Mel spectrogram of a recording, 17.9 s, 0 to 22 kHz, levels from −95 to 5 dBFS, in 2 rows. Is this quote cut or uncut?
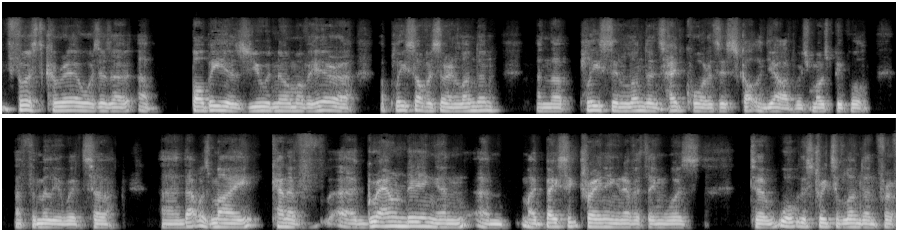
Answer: uncut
